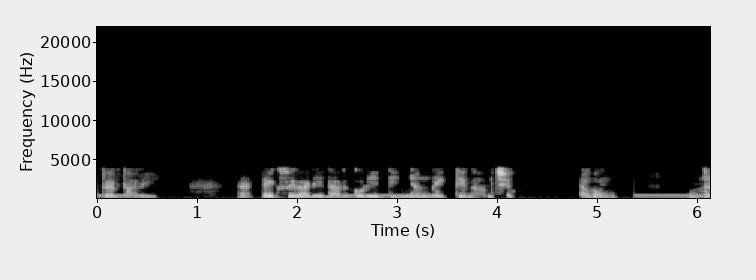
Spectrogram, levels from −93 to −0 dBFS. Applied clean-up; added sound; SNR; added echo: none; Telephone; 16 dB; none.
